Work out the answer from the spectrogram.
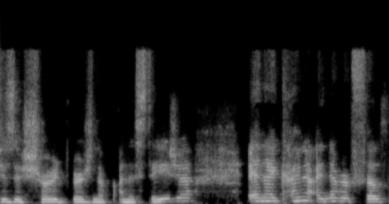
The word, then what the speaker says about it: Anastasia: Well, the way you pronounce it in Russian, it's Anastasia, but in American, it's like Anastasia.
